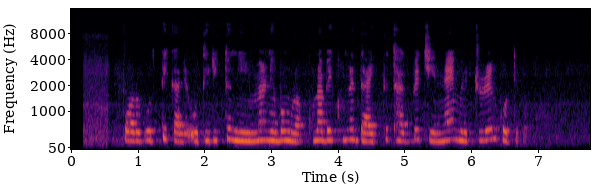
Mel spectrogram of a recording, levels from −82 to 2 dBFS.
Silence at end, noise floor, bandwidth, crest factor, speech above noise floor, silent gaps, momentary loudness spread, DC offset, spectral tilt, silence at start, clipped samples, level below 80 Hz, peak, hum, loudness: 0.8 s; -60 dBFS; 11 kHz; 16 dB; 26 dB; none; 9 LU; under 0.1%; -5.5 dB/octave; 0.15 s; under 0.1%; -80 dBFS; -18 dBFS; none; -34 LUFS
